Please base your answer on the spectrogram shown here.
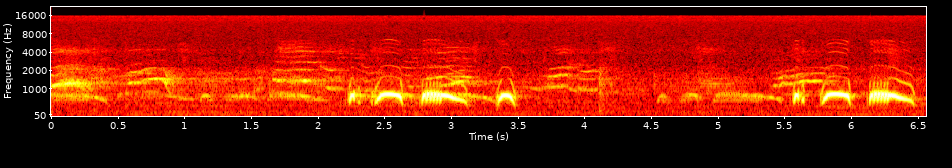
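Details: Decoy spotted dove giving thúc gù and gáy gọi calls to attract wild doves. Two bursts of three or four loud, rounded coos stand over soft background cooing and faint chirps.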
